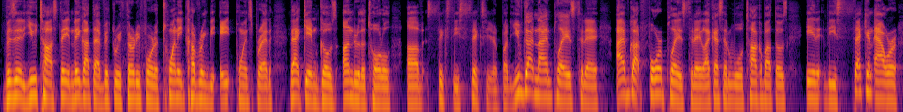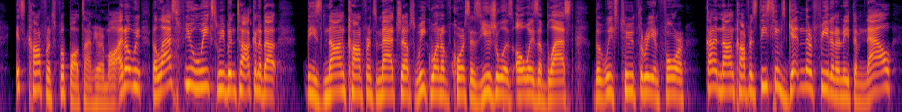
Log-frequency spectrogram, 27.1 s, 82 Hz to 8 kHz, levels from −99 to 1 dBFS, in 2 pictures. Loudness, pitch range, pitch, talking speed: -25 LUFS, 130-180 Hz, 150 Hz, 210 wpm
